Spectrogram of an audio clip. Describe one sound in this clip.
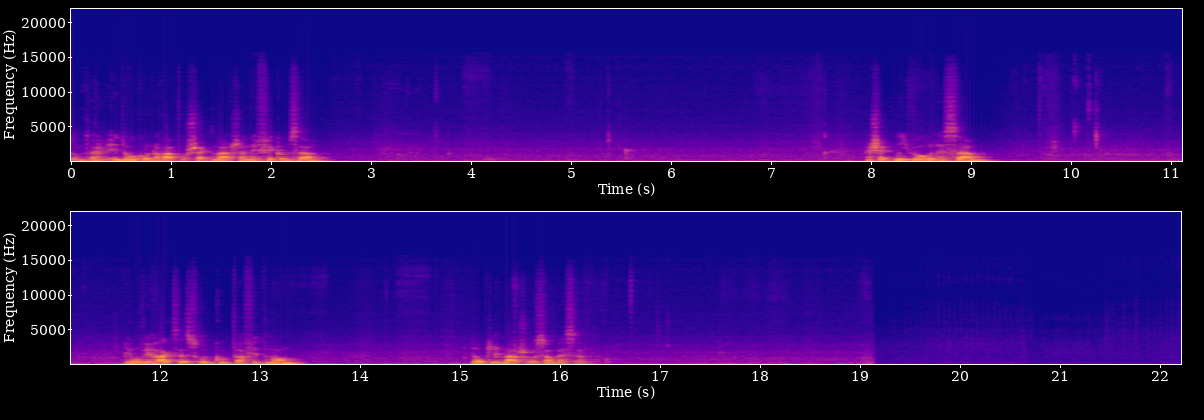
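A pen scratches lightly on paper.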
